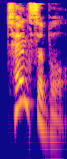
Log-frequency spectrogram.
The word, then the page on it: tensible: British English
